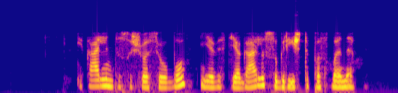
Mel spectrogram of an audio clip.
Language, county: Lithuanian, Kaunas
